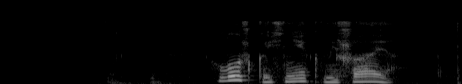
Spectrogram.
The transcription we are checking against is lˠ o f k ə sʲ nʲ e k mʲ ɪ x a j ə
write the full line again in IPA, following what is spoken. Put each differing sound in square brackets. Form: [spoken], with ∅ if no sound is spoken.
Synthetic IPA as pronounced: lˠ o [ʂ] k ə sʲ nʲ e k mʲ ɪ [ʂ] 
